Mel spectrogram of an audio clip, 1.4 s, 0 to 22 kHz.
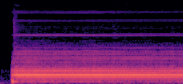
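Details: Vintage National Panasonic RX-1490 on playback after a record test, during which the hum disappeared. A steady, low, bright-edged buzz through the speaker returns on play, likely mains hum getting through dirty record/play switch contacts.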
